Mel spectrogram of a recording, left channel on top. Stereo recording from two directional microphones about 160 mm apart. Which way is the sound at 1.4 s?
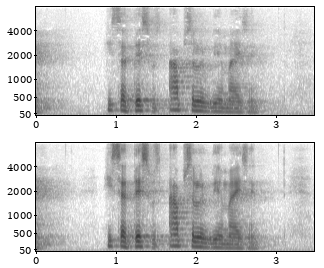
25° right (ahead or behind).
